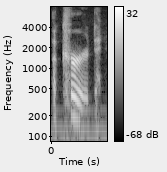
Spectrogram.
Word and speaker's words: occurred: sound occurred okay now when we pronounce that o it's really quick we say occurred o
